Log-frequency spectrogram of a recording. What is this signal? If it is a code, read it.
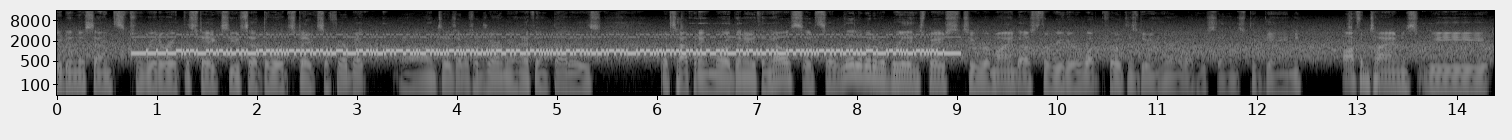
RTTY (75 baud, 170 Hz shift), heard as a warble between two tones, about 960 Hz centre, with radio static and speech in English. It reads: LZ8Z DE HL5ZRK TNX FER QSO MARY, 73 AND GL. LZ8Z DE HL5ZRK SK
